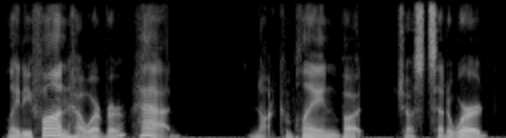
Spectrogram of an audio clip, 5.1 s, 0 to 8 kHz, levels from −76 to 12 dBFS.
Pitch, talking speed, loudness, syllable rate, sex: 130 Hz, 120 wpm, -20 LUFS, 4.3 syllables/s, male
